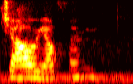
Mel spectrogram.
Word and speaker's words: Chao Yafen: This is Ciao. pronounced as Chao Yafen. I don't know. This is a Chinese name, that's why it is pronounced like that.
